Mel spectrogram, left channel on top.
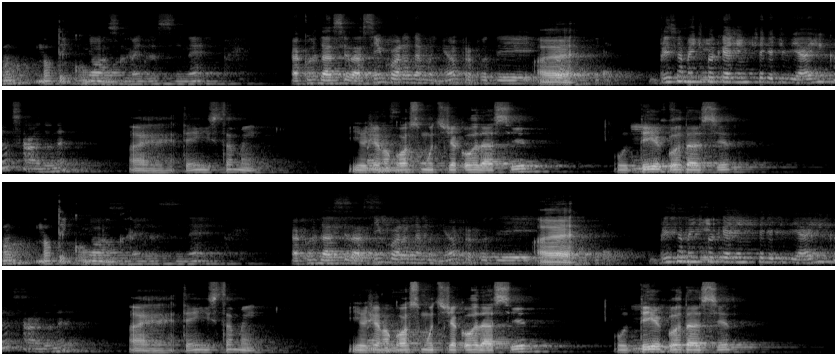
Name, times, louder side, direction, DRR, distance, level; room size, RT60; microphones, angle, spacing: voice 1, 0.0-1.1 5.3-5.7 7.0-7.1 9.6-10.9 11.8-13.7 14.5-15.7, right 2 dB, 25° right, 10 dB, 1.6 m, -25 dB
voice 2, 0.7-2.1 2.3-2.4 2.9-6.1 6.5-9.0 12.0-12.2 14.6-14.9, left 2 dB, 75° left, 5 dB, 4.2 m, -31 dB
23.0 x 18.0 x 9.9 m, 1.2 s
head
